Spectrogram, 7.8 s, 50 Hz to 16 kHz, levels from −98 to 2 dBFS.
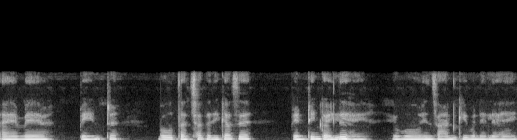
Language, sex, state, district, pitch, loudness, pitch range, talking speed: Bajjika, female, Bihar, Vaishali, 180 Hz, -14 LUFS, 175-200 Hz, 110 wpm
